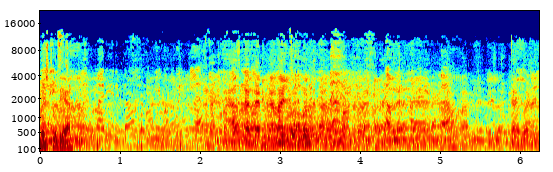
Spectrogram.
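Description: Chatter of many voices at once: a roomful of students talking among themselves.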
